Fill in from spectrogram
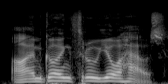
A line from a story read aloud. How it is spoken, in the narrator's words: said he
